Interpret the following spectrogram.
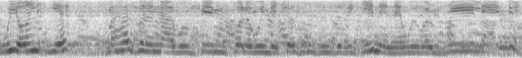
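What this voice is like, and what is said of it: Spanish accent in English. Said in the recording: “I love your accent. Where are you from? ... From Spain.”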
